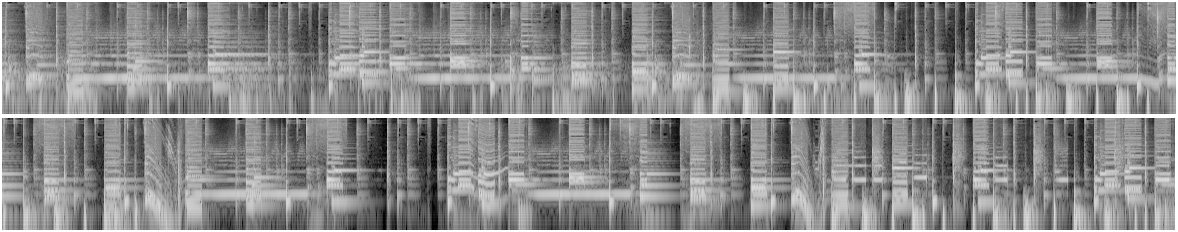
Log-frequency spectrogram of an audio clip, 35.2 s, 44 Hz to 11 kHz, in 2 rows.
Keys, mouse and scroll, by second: 0.1 s, 1.3 middle click, 2.1 2, 2.8 click, 3.2 alt+click, 4.3 alt+shift+click, 5.6 ctrl+b, 10.5 s, 13.1-14.0 scroll down 1, 14.0 2, 14.5 alt+click, 15.7 alt+shift+click, 16.5 alt+shift+click, 16.9 middle click, 17.7 alt+shift+click, 18.0 middle click, 18.5-19.3 scroll up 1, 19.3 ctrl+b, 21.8 scroll down 2, 22.0-23.0 middle drag, 23.0 click, 23.3-26.2 middle drag, 26.2 a, 26.5 middle click, 26.9 s, 28.0 middle click, 28.2 Tab, 28.4 middle click, 29.0 click, 29.7 Tab, 29.8-31.8 middle drag, 31.8 alt+click, 32.2 middle click, 32.7 alt+click, 33.1-33.7 scroll up 1, 33.7 g.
